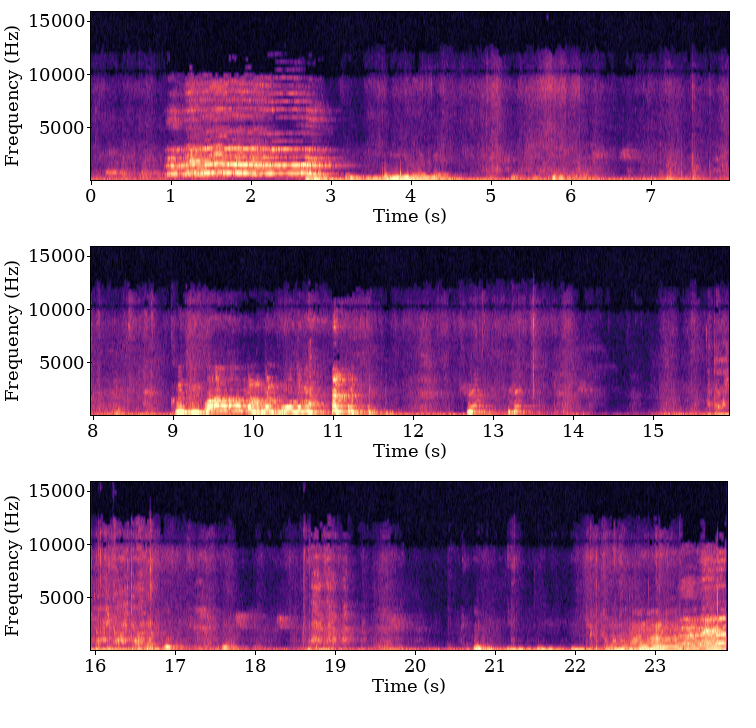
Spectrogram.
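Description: A baby monkey squeals and cries up close.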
